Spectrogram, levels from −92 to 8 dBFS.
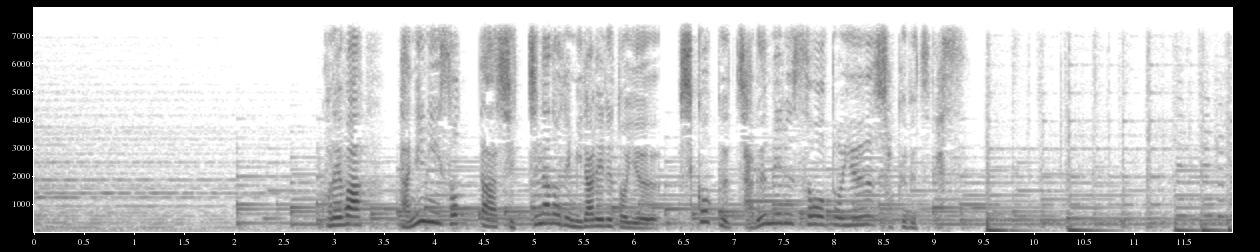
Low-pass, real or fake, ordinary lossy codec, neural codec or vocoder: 7.2 kHz; real; none; none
